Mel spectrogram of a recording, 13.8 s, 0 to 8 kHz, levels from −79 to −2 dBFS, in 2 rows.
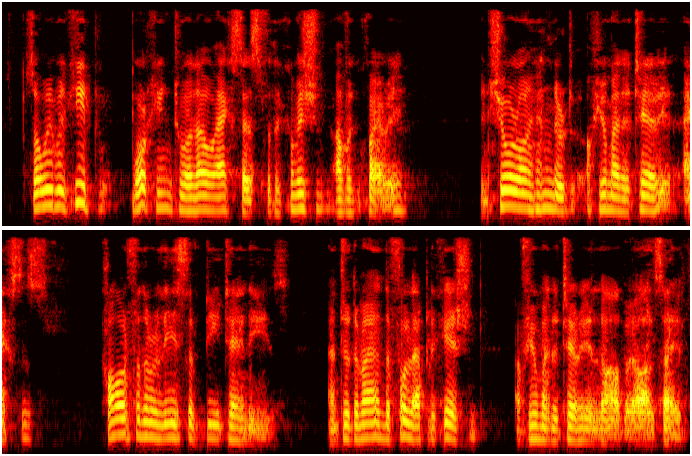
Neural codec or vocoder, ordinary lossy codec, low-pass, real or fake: vocoder, 22.05 kHz, 80 mel bands, HiFi-GAN; MP3, 48 kbps; 7.2 kHz; fake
